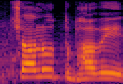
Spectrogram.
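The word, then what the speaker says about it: চলদ্ভাবে: সাগরস্যা চলুৎভাবে, চলুৎভাবে দয়ের নিচে ভ আছে সেজন্য দটা ভাঙলে হসন্তযুক্ত দ চলে আসে, সেজন্য এইভাবে আমরা ভাঙলাম। আর এই হসন্তযুক্ত দটাকে তৎ হিসেবে উচ্চারণ করা যায়।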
